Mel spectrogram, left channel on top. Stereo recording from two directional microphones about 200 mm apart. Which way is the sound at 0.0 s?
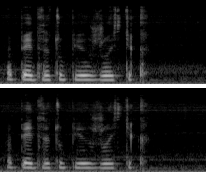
15° left (ahead or behind).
